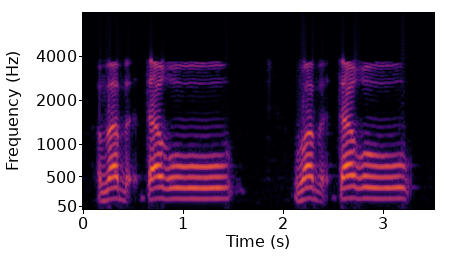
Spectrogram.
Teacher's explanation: تو نون کو تا سے ملائیں گے تو بنے گا یا ایہا الذین آمنوا اتقوا اللہ، نون واو تا پیش نت، تا زبر تا، نت، یا ایہا الذین آمنوا اتقوا اللہ وابتغوا، غین واو پیش غو، وابتغوا، با حروف قلقلہ میں سے ہے اس لیے آواز تھوڑی سی لوٹنی چاہیے۔ وابتغوا، وابتغوا الیہ الوسیلۃ، الیہ الوسیلۃ، سین یا زیر سی آپ کو یاد ہوگا یہ یا مدہ ہے۔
